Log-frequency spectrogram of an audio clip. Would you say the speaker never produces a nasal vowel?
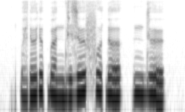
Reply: yes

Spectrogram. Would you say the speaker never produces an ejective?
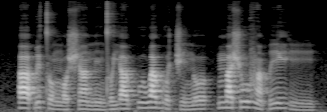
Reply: yes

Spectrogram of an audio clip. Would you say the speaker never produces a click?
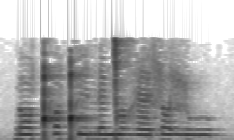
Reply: no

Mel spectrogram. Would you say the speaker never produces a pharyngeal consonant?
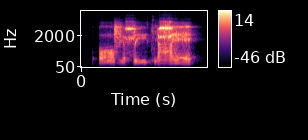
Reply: no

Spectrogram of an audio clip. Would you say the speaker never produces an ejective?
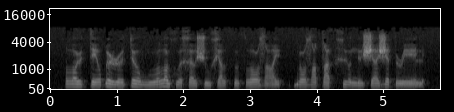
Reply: yes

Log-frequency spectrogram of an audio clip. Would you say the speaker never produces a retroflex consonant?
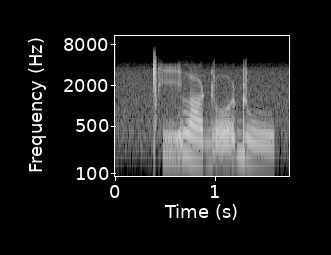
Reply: no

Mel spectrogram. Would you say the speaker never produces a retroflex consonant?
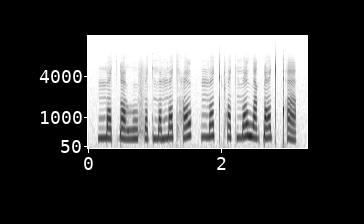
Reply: no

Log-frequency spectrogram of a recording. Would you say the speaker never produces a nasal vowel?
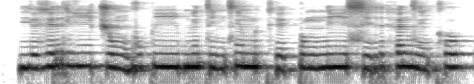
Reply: no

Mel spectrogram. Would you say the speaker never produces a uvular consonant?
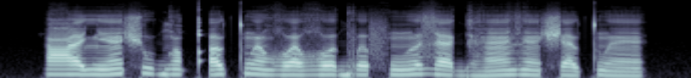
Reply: no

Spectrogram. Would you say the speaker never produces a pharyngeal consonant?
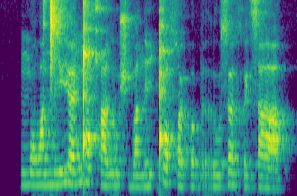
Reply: yes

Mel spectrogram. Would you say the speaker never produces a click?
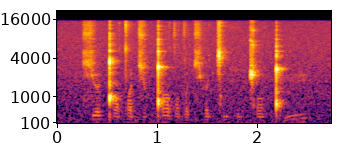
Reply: no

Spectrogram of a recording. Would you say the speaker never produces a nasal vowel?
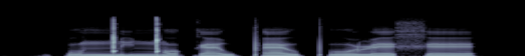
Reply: yes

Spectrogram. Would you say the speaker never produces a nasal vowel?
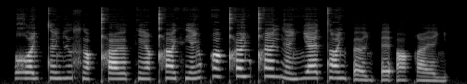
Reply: no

